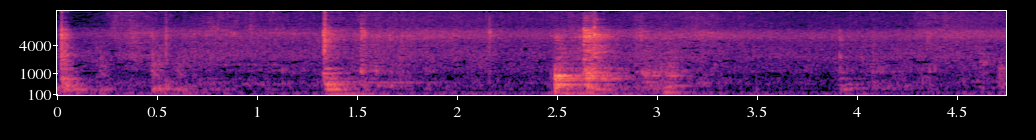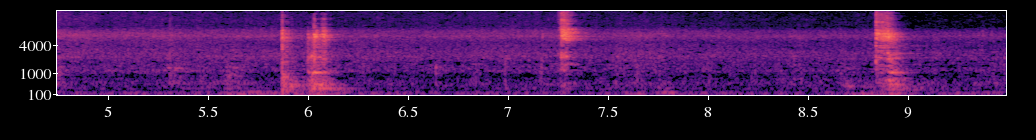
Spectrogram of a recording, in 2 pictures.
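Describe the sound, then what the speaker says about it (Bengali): Fried eggs and slit green chilies go into a simmering egg korma in a pan, with a low sizzle beneath several sharp clinks and scrapes of a spoon against the pan. "3টে চেরা কাঁচা লঙ্কা, এবার দিয়ে দেবো ভেজে রাখা ডিম"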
